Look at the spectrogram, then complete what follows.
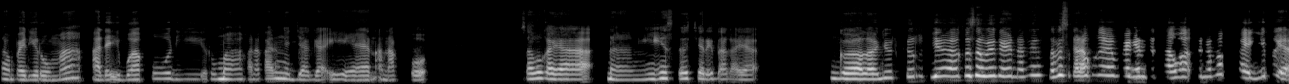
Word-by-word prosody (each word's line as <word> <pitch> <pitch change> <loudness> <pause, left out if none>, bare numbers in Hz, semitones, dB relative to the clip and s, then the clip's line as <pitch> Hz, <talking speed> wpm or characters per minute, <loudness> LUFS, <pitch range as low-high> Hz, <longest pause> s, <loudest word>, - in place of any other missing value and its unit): sampai 230 -3 -4
di 210 0 -5
rumah, 235 +10 -4
ada 210 0 -4
ibu 220 0 -8
aku 230 +4 -4
di 235 0 -15
rumah. 245 -1 -2
Karena, 230 - -11
kan, 275 - -3
ngejagain 205 -1 -6
anakku. 210 -2 -7 1.0
Sel 255 +2 +2
aku - - +1
kayak 235 -1 +2
nangis, 235 +4 -2
terus 265 +1 0
cerita 250 -2 -5
kayak, 225 - -9 0.7
"Nggak 260 -2 +6
lanjut 270 +5 +2
kerja," 375 +1 +2
aku 405 - +4
sampai 395 -1 +8
kayak 380 0 +3
nangis, 430 +5 -1
tapi 330 +6 +5
sekarang 415 0 +3
aku 435 - -14
kayak 410 -1 +3
pengen 365 -1 +4
ketawa, 335 -2 0
kenapa, 360 +5 -5
kok, - - -67
kayak 290 -3 +3
gitu, - - -19
ya? - - +4
255 Hz, 170 wpm, -21 LUFS, 225-355 Hz, 1.0 s, sampai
